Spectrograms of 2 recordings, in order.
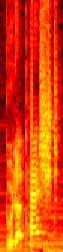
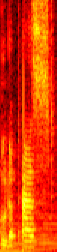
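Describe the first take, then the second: First: The city name has its native pronunciation. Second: The city name has an anglicized pronunciation. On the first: This is how the city itself is really called. The speaker calls it right. "that's how you actually pronounce the city" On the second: This is how people in the film said it. The speaker calls it wrong.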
